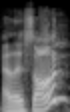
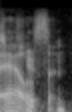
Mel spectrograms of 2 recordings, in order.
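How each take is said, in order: First: The name is said with Spanish-style pronunciation. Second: The name is said with American English pronunciation. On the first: This is how people in Spain say the name. "They say Alison" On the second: This is how the family says the name at home. "instead of Allison"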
